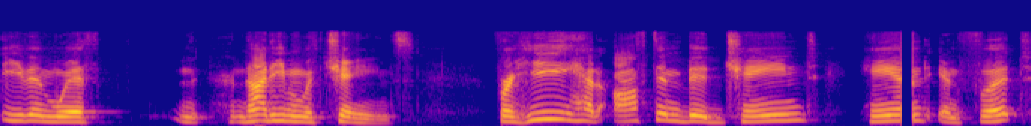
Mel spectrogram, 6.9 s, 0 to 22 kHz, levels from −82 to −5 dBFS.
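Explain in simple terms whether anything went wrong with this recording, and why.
Right after "had often been chained", at about 6.0 to 6.1 s, the speech drops into a sudden silent gap of about 80 ms, then comes back with a brief roughness. This is packet loss on an ADPCM call: a few lost packets were filled with silence, and the receiving decoder lost track of the level it was predicting. It took a moment to catch up.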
